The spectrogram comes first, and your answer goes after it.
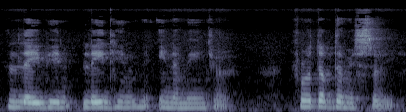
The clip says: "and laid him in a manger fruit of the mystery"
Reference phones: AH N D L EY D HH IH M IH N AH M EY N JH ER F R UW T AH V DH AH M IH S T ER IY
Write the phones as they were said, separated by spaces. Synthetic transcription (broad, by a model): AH N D L EY D HH IH M IH N AH M EY N JH ER F R UW T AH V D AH M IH S T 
